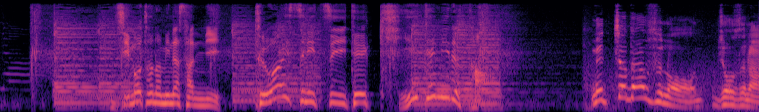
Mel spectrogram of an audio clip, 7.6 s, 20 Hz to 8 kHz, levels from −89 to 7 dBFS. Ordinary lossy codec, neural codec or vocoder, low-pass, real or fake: none; none; 7.2 kHz; real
